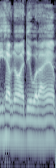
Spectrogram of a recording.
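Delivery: ordinary delivery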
